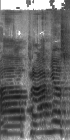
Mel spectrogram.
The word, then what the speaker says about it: Pramneios: Pramnios, Pramnios.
